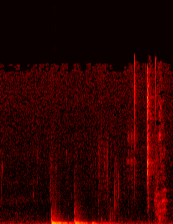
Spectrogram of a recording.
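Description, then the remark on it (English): Mouth sounds of someone taking a sip of a drink: a couple of soft wet gulps followed by a brief airy slurp, quiet, with no talking. “Get a little sip in here before we get going.”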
